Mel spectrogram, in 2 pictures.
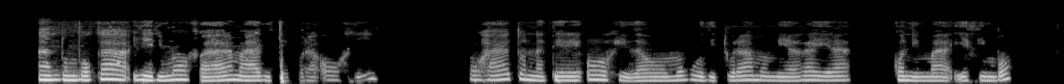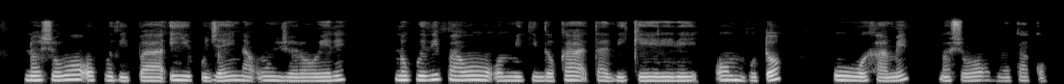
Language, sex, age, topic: Oshiwambo, female, 18-24, agriculture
